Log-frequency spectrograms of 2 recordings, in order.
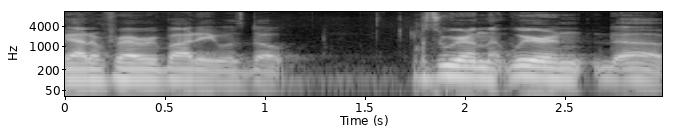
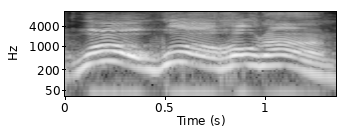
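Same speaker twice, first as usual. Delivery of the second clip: alarmed protest; 11 semitones higher, 6 dB louder, much slower than usual. Retold or imitated. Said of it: "They're like".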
